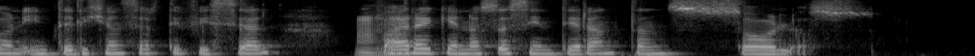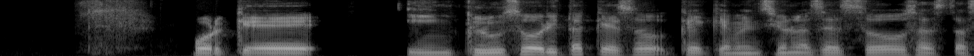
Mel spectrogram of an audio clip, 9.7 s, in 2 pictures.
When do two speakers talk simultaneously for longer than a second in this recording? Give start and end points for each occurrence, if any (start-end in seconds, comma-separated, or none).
none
